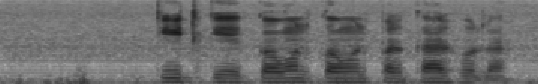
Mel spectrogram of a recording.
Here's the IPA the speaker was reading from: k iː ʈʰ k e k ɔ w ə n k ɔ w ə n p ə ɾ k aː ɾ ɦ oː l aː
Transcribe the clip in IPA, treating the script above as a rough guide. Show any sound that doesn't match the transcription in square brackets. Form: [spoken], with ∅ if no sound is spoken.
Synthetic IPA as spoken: k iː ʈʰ k e k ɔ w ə n k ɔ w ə n p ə ɾ k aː ɾ ɦ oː l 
